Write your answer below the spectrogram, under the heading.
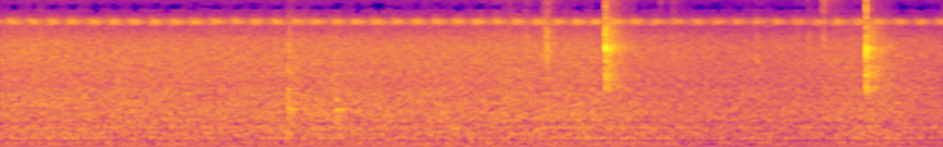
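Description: Metal nail nippers snipping a very thick toenail: a sharp snip about four seconds in and another near the end, with fainter clicks earlier, over a steady mechanical whir.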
